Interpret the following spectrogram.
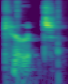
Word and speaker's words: caret: this is called the caret pronounced just like an orange carrot so you would press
